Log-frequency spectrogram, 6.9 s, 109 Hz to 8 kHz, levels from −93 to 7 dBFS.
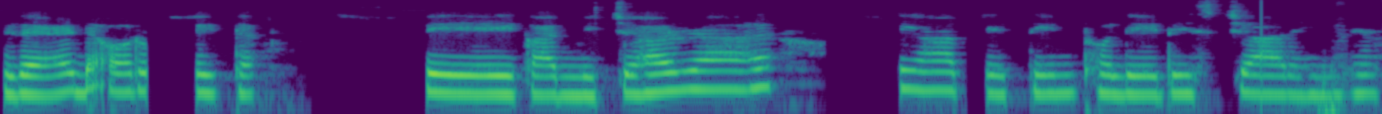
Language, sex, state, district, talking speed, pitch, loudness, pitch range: Hindi, female, Bihar, Muzaffarpur, 145 wpm, 235 Hz, -24 LUFS, 230-255 Hz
